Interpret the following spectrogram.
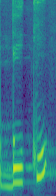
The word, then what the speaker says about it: beaucoup: EAU is O and OU is OU. So beaucoup, la Bretagne.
